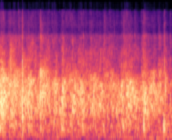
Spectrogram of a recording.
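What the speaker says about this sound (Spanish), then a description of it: "Un fuerte aplauso," A seminar audience at a money and business training event applauds, a dense, loud, sustained burst of clapping that continues without a break throughout.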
